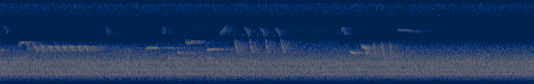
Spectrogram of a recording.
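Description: Faint birdsong, short chirps and quick trills coming and going, over a steady hiss.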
